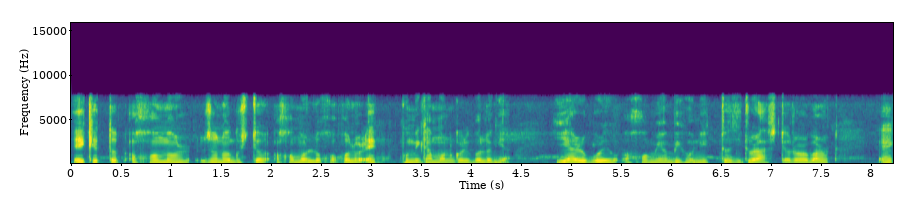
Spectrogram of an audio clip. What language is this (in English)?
Assamese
